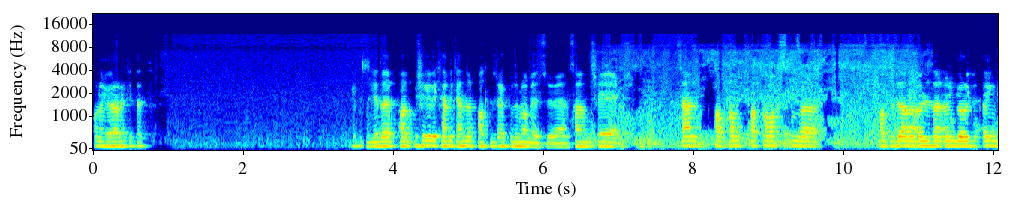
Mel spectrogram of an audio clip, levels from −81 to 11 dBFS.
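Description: Speech suppressed in double talk occurs at 0–1.03 s, 3.94–6.95 s, 7.12–7.41 s, 8.08–8.38 s, 8.59–9.53 s, 9.73–9.94 s and 11.05 s to the end. The speech dips by roughly 5 to 25 dB, deepest at the close. This is likely an echo canceller mistaking overlapping near-end talk for echo and attenuating both.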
